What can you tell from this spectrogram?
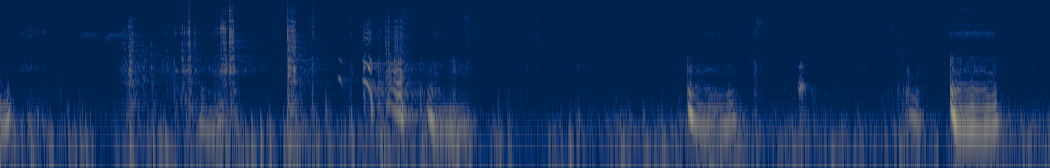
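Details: Labrador Retriever puppy snoring mid-nap indoors: squeaky, downward-sliding nasal snores come irregularly among rustling and soft breathy noises, with two clearer squeaks near the end.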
